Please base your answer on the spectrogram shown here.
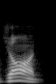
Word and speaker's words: Jean: Kasi French yung Jean. John. Pag pronounce mo yung Jean, John.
